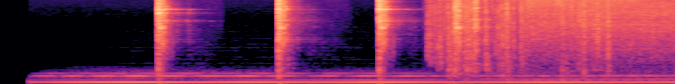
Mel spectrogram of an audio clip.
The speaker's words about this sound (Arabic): هذا صوت أنبوب إمداد الحليب بإحدى المزارع الأمريكية وقد كسر عمدا كي تنصرف كميات الحليب الطازج إلى مصارف النفايات بينما وقف العامل يراقب انتهاء العملية بملامح جامده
